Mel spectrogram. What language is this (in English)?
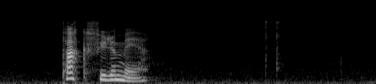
Faroese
